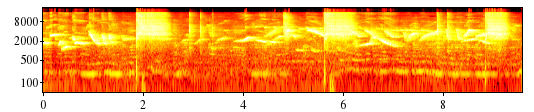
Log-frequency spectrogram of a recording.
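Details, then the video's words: Busy chirping of songbirds, with rapid sliding whistles and twittering phrases mixed with several sharp, harsh noise bursts. "Suara burung berkicau"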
